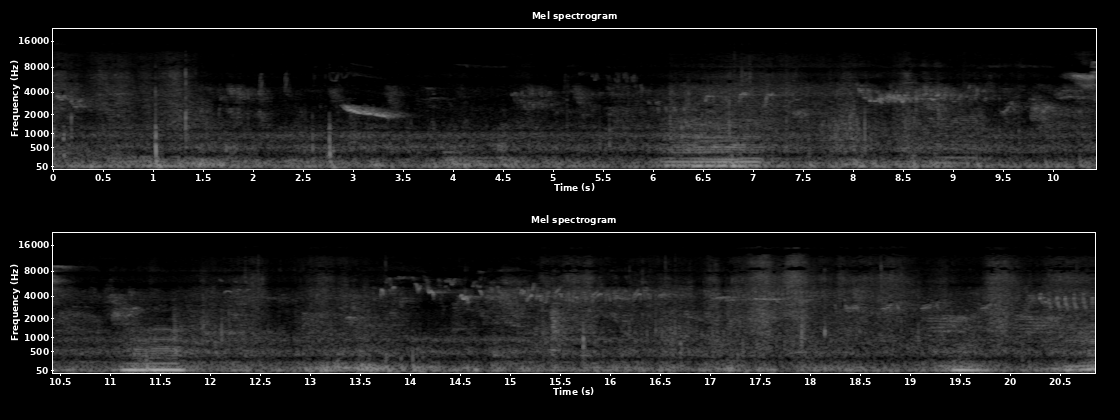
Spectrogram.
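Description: Quiet barn ambience with a few faint bird chirps, one a short falling chirp about three seconds in. Two short, low rumbling sounds come about six and eleven seconds in, the second louder.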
